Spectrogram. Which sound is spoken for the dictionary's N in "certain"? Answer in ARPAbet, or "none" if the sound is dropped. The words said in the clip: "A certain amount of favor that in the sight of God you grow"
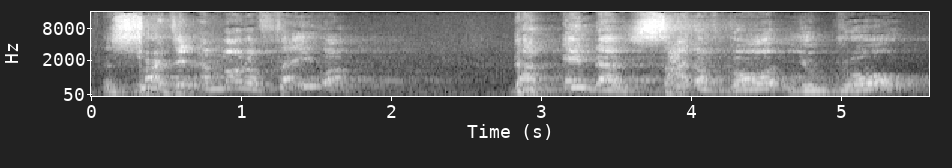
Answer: N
